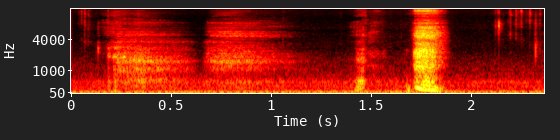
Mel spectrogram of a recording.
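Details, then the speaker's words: Person with a cold who can't stop sneezing, stifling sneezes: two breathy inhaled gasps, a short catch, then one sharp stifled sneeze; sneezing. "Oh, I can't stop sneezing. Nothing I do helps."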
